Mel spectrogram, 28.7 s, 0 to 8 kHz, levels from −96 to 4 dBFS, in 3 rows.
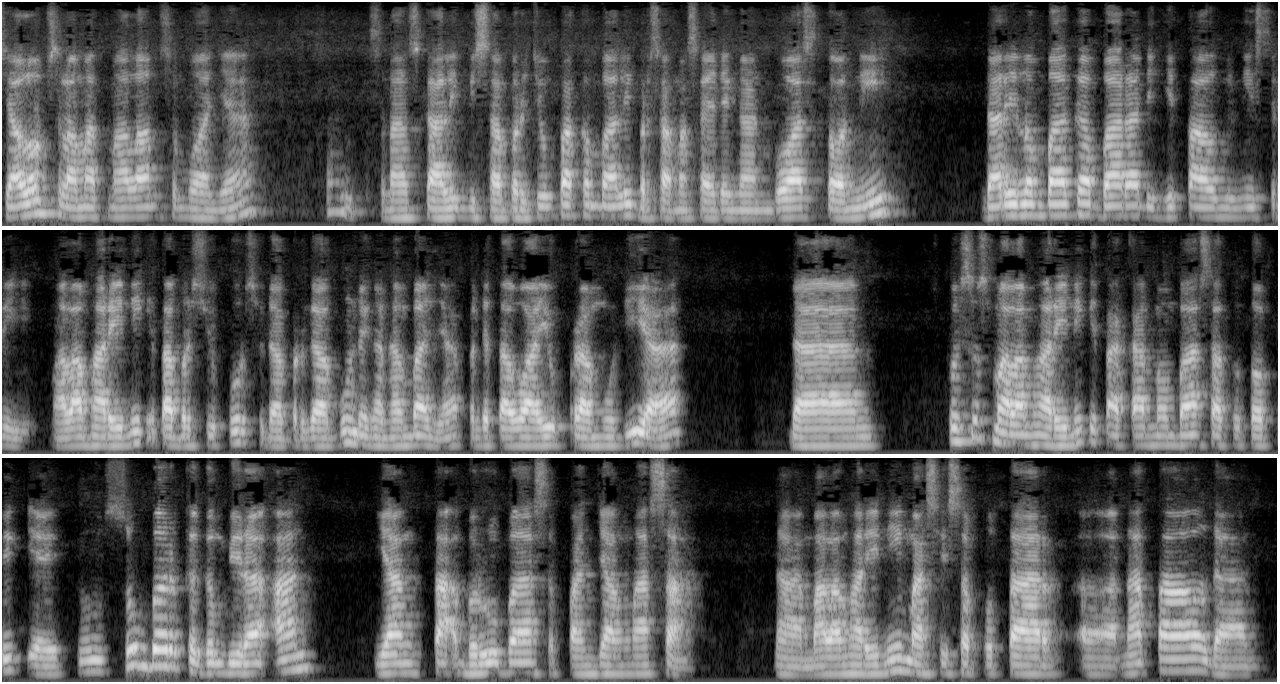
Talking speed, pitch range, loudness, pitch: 120 wpm, 115-150 Hz, -17 LUFS, 125 Hz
